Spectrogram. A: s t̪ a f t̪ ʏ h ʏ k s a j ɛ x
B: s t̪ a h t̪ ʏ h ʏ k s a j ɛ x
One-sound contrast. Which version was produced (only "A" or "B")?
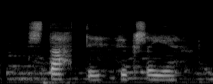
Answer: B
